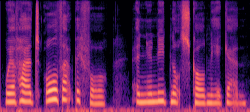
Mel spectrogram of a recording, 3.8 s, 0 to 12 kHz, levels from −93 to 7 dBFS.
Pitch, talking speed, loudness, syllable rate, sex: 210 Hz, 210 wpm, -18 LUFS, 5.0 syllables/s, female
